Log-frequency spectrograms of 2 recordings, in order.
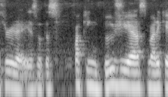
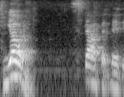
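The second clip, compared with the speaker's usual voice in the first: slow, deliberate, drawn-out words; 3 semitones higher than usual. Calling a deaf dog by name: yelling at a dog. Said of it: "That's why I'm yelling at her".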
